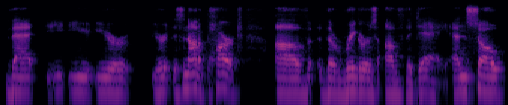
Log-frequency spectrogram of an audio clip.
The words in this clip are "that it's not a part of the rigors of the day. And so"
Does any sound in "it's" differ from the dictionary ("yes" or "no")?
no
